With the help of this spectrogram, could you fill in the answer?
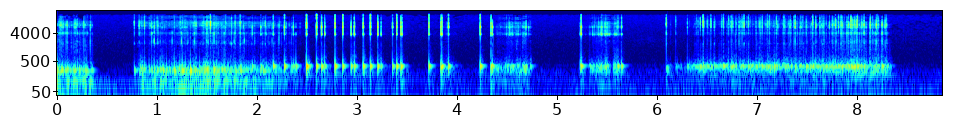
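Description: Long acrylic nails scratch and tap the sides of a hollow red plastic cup with a raised scale pattern, held over a microphone. Rough, continuous scraping passages alternate with a run of quick, sharp taps, all carrying a hollow, resonant mid-pitched tone with a bright, crackly edge. The clip ends with another sustained scratching stretch before falling quiet.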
